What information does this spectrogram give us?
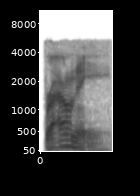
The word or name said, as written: brownie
